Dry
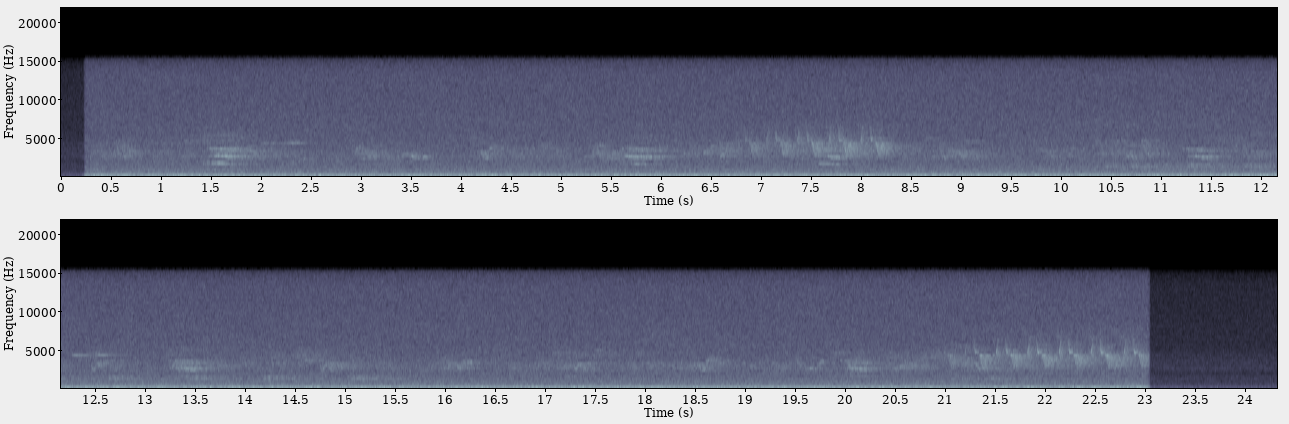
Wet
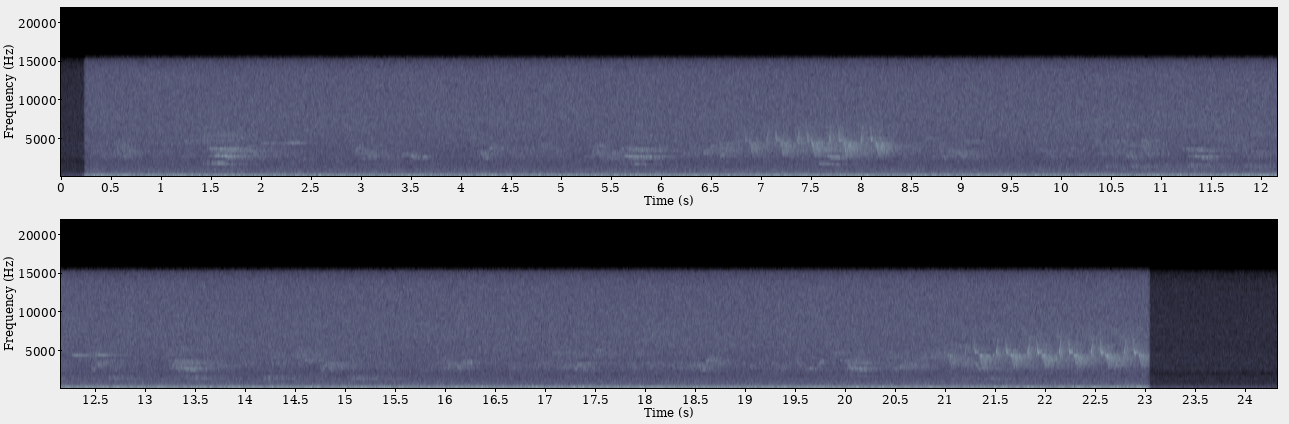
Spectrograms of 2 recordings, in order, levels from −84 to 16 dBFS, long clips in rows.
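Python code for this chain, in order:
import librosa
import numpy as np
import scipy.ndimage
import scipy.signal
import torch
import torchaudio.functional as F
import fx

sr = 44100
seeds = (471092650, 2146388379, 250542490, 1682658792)

y = fx.bass_treble(x, sr, bass_db=1, treble_db=9)
y = y * librosa.db_to_amplitude(-7.5)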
